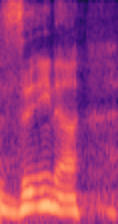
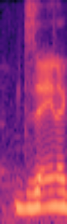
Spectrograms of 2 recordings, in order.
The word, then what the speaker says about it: Dzejna: I know the J is supposed to be pronounced like an I, as most countries in Europe pronounce it like that.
